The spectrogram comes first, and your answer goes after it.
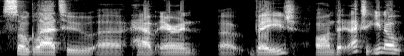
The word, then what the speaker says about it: Vaage: your last name so my last name is pronounced vogue vogue yes tell you don't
